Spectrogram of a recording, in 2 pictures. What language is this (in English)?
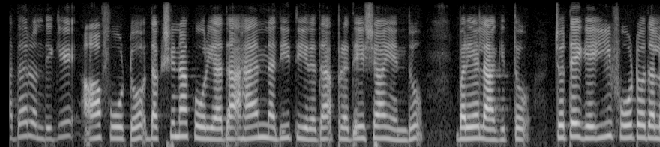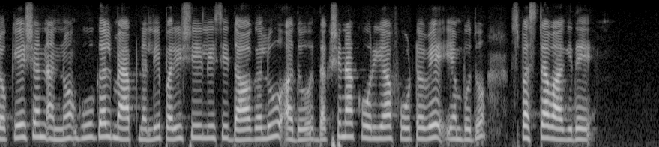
Kannada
